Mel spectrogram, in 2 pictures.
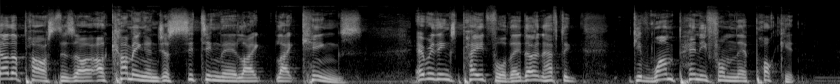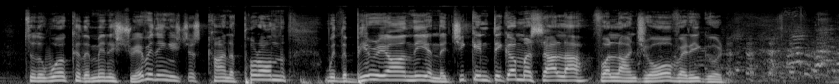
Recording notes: Preaching at Oasis Church, Watford, England.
